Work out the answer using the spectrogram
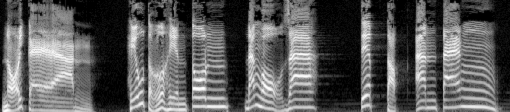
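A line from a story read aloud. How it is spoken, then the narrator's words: Loud ceremonial call. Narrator (Vietnamese): vị chủ tế thong thả, gào lên kêu to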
